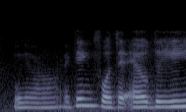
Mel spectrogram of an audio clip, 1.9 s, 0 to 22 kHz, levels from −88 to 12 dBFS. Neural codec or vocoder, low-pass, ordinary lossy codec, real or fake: codec, 16 kHz, 0.5 kbps, FunCodec, trained on LibriTTS, 25 frames a second; 7.2 kHz; Opus, 16 kbps; fake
